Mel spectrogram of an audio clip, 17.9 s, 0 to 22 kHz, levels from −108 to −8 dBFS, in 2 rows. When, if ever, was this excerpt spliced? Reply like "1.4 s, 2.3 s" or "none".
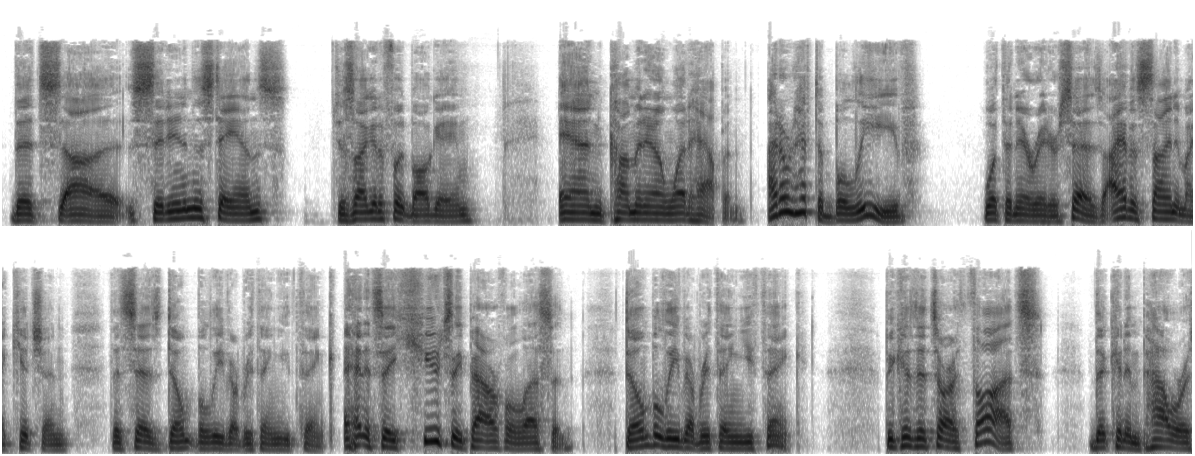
5.6 s, 11.4 s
